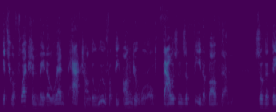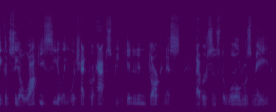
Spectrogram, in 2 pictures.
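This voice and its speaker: Man, fairly low pitch, amateur audiobook reader, scripted fantasy narration. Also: fairly bright tone.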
